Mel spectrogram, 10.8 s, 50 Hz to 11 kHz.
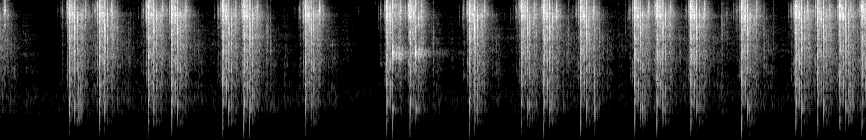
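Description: Sig Sauer MPX ASP CO2 air rifle, powered by a 12-gram CO2 cartridge, fired semi-automatically in a rapid string of about twenty sharp shots, two to three a second.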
